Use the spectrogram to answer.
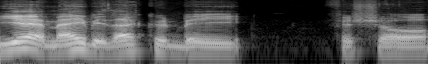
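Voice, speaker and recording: The speaker has an Australian accent, a fairly quick pace and ordinary pitch variation. The recording is very clean with a silent background and a dry, close sound with no echo. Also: man. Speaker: basketball YouTuber. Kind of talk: podcast interview. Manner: energetic.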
